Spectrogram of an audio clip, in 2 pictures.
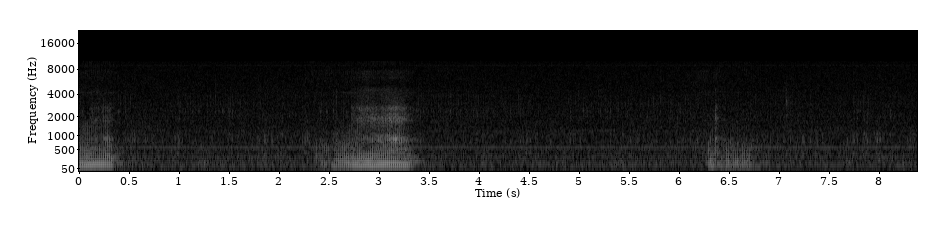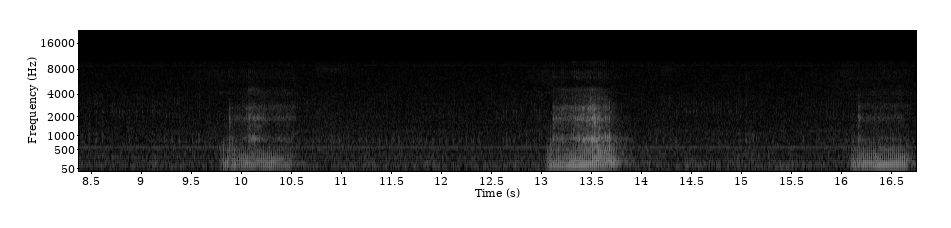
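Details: English bulldog snoring steadily, with loud, rough, rattling snores about every three to four seconds and a faint constant hum between breaths.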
